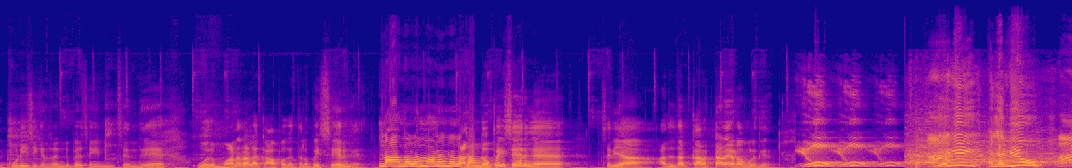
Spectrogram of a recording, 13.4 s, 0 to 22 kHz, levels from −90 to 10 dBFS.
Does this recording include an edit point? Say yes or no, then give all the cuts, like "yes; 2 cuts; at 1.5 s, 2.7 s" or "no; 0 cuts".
no; 0 cuts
